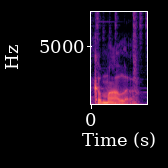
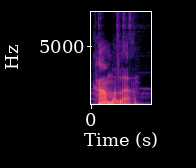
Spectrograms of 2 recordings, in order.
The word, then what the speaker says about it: Kamala: WWF from the WWE as Camala that is how that name was pronounced it's only now that we've gotten the name Kamala so forgive people for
